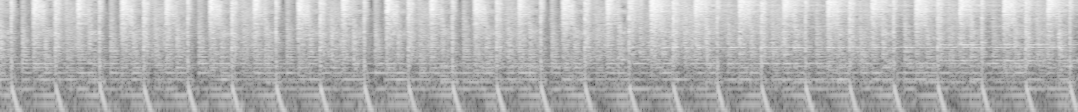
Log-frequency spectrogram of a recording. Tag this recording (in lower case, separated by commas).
music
